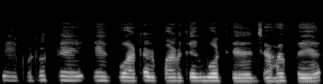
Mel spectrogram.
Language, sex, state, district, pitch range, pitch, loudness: Bengali, male, West Bengal, Malda, 165-185 Hz, 170 Hz, -23 LUFS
